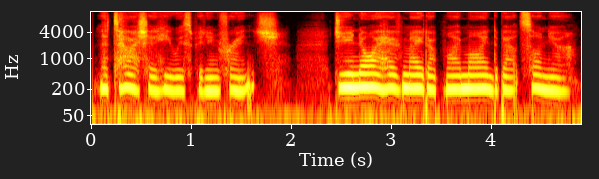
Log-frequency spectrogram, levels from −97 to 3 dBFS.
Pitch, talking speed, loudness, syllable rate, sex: 205 Hz, 195 wpm, -16 LUFS, 5.3 syllables/s, female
